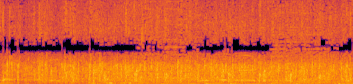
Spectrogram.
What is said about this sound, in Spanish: Un aplauso para ellos.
